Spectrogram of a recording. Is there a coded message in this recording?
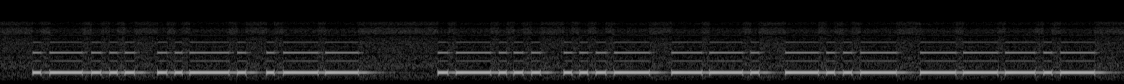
Yes: Morse code (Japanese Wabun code) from 0.3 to 11.0 s, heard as a keyed tone, hand-sent with a straight key, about 14 wpm, 560 Hz, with room echo. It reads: オチヤ オクリマス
